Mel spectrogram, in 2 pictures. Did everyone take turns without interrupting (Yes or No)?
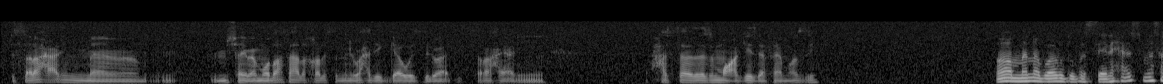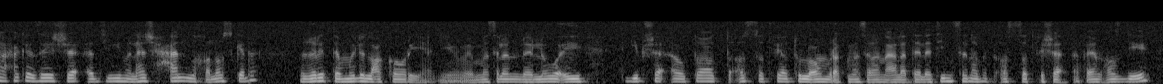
Yes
